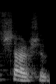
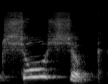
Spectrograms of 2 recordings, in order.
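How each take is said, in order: First: The first vowel sounds like 'ar'. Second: The first vowel sounds like 'or'. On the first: The speaker calls it wrong. "it's not Sharshuk" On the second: The speaker calls it right. "Shorshuk, S O R S H U G"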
